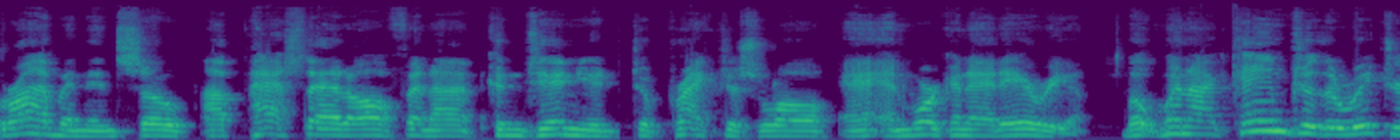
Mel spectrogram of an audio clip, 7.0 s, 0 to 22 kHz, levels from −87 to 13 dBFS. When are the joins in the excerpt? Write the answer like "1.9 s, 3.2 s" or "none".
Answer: 1.0 s, 2.4 s, 3.1 s, 4.2 s, 5.5 s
